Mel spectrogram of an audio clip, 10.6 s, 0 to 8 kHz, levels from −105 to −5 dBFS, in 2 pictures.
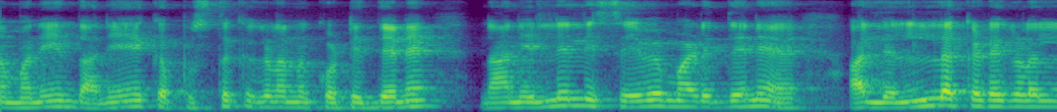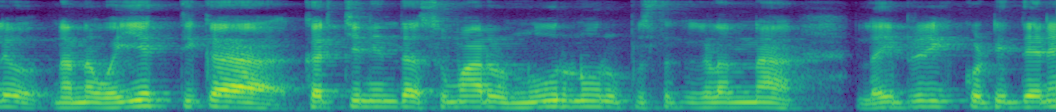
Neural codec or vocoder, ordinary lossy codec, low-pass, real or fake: none; none; none; real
